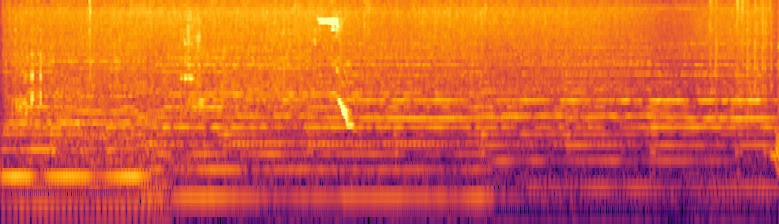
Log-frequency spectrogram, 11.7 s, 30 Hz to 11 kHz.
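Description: A dog whimpers softly in The Walking Dead Season 2 video game, a faint high whine standing out briefly over a steady rain-like ambience and low music bed.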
